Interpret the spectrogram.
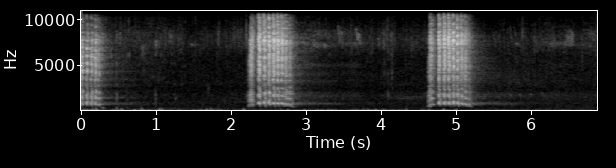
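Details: Sandhill cranes, a pair come to visit at Moosewood, trade harsh rattling bugles: a call cut off at the start, then two full bursts about two and a half seconds apart, with low rumbling noise beneath.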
